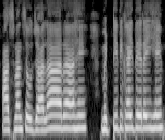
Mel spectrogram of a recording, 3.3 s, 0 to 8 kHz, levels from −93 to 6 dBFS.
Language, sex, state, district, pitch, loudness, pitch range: Chhattisgarhi, female, Chhattisgarh, Raigarh, 270 Hz, -12 LUFS, 245-275 Hz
